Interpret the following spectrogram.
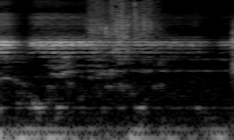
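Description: Soaked rice being poured from a bowl into a steel pot of hot water, over steady background music.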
